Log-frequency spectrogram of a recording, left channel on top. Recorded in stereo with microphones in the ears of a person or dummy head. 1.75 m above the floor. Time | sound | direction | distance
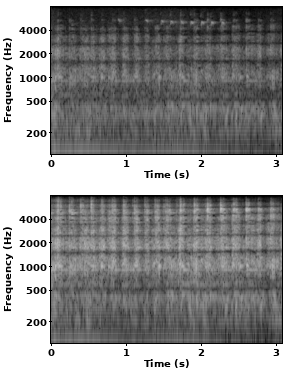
0.0 | a lawn mower | 75° right (ahead or behind) | ?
